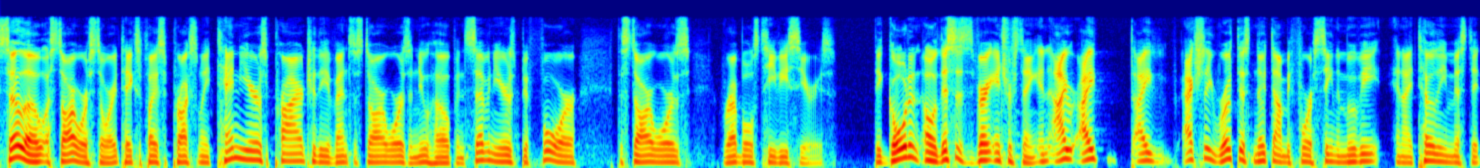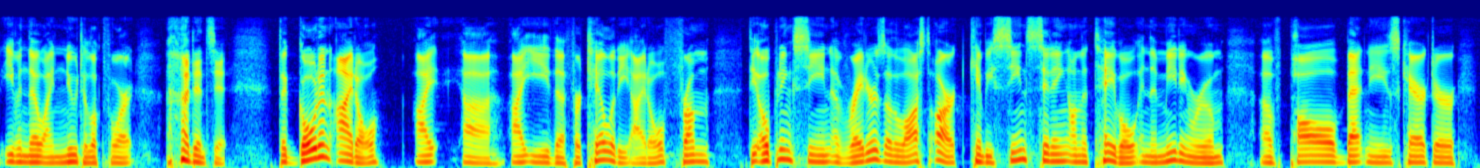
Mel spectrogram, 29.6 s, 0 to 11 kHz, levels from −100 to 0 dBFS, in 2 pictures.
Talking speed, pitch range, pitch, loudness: 205 wpm, 115-145 Hz, 125 Hz, -19 LUFS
